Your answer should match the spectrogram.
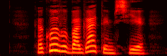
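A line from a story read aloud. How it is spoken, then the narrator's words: Sighing. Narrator (Russian): она только вздохнула и произнесла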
